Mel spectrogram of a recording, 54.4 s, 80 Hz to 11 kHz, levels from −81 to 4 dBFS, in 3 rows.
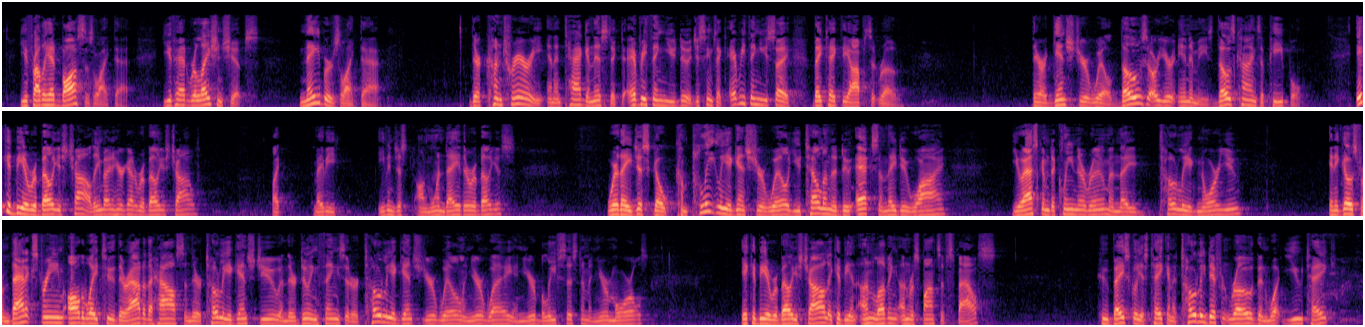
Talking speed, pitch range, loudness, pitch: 175 wpm, 120-150 Hz, -18 LUFS, 135 Hz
